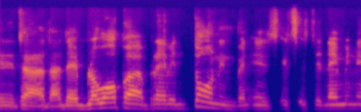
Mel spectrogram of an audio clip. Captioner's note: speaking foreign language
